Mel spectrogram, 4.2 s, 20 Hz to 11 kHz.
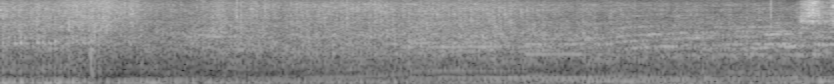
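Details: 1999 Ford Windstar blown engine on its last run before replacement, with a dropped piston, gas in the oil and an earlier blown head gasket: rough, low running with an uneven, heavy knock.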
